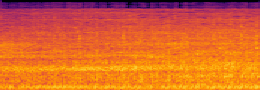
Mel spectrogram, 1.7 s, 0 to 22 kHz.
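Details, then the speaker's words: 1966 Ford F250 carbureted engine, started after sitting overnight without pumping the pedal, after the fuel tank reinstall: a rough, uneven, lumpy idle keeps sagging, then dies abruptly as the float bowl runs dry. "Yeah, I think it's out of fuel at this point, so let's crank it just to see if there's no fuel. Man, it just died like hardcore, like it was run, and just poo, like it was done."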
